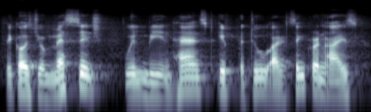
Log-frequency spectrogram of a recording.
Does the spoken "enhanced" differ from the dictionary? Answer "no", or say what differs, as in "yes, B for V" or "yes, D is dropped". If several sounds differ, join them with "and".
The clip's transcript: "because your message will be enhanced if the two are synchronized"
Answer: no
